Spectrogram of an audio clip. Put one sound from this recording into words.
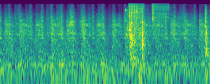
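A machine rattles and clanks as it is worked on.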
